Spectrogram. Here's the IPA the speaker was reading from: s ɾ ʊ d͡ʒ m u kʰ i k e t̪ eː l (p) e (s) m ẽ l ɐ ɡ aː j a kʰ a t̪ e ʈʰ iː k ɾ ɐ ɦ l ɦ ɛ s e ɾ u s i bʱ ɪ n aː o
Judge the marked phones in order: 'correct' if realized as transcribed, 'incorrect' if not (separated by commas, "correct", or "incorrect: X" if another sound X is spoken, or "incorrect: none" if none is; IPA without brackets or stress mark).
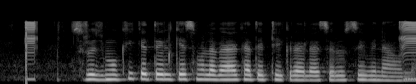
incorrect: k, correct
